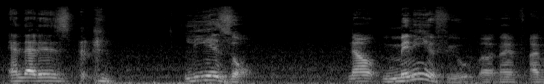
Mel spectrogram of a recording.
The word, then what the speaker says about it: liaison: called lies or liaison most people like I said colonizing it is liaison the spelling of that also is interesting many people misspell it as Li ASO N and that's why they call it lies in it is not lies and known as the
